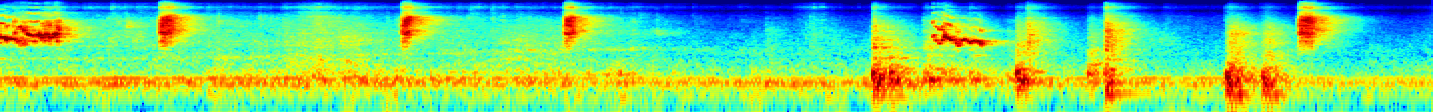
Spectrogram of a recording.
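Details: Four budgerigars playing and talking inside and on top of their cage; sharp clicks and a few brief squeaky chirps, mixed with knocks and rattling cage sounds and a low hum.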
